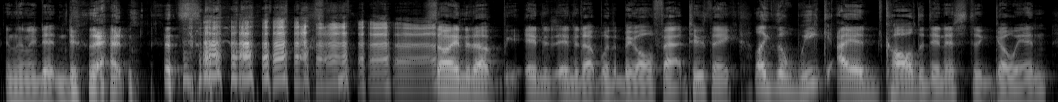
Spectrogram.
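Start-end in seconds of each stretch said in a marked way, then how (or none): 1.6-4.3 high, long burst of laughter; big laugh. Real, not acted. Laughing at her own story.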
